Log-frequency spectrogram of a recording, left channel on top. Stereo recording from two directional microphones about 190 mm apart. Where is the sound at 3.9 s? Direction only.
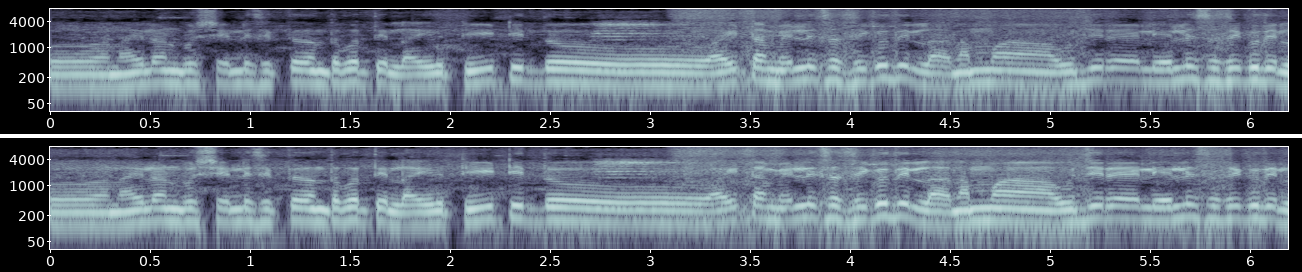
5° left (ahead or behind).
